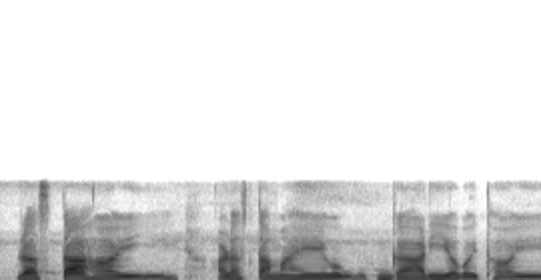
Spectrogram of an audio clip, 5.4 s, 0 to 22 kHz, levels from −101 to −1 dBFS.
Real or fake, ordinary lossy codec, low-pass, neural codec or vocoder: real; none; none; none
